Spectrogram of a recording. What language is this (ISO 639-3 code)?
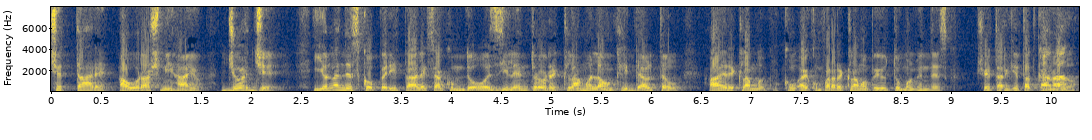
ron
